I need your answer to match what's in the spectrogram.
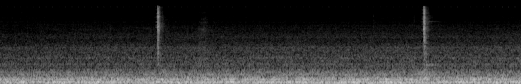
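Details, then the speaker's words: Walk-in freezer condensing unit compressor after restart, freezer had been at 23 degrees and suspected of internal bypassing: steady low even hum with no fluttering, a couple of faint clicks; compressor sounds much better, running normally. "Compressor sounds a lot better."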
